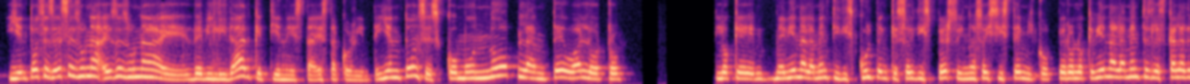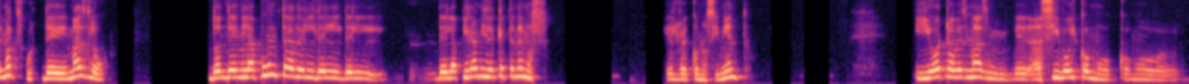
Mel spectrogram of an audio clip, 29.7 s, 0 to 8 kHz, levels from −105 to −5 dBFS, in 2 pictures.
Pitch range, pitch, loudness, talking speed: 195-255 Hz, 220 Hz, -17 LUFS, 150 wpm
